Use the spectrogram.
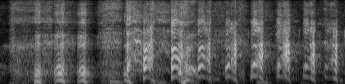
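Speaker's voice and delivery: real high-pitched burst of laughter. Real, not acted. Host cracking up at Rahm's F-bomb, real high laugh. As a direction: crack up at the story. Laughing at his own retelling.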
